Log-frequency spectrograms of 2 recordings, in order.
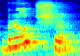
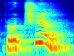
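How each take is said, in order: First: It is said with a British English pronunciation. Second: It is said with an American English pronunciation. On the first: "British இங்கிலீஷ்ல" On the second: "American இங்கிலீஷ்ல"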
